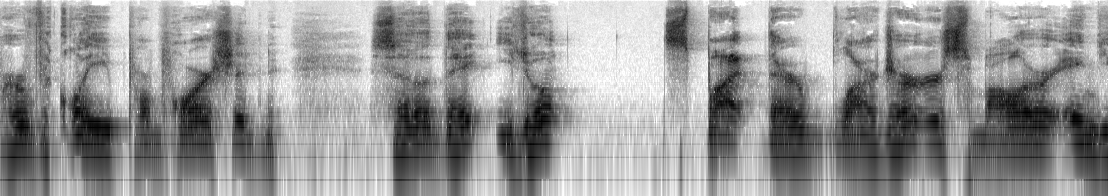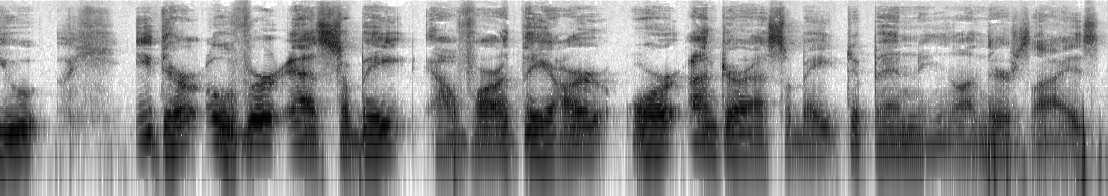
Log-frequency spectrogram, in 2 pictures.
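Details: Adult man with spinocerebellar ataxia, a rare neuromuscular disease with mobility problems, speech impediment and noise-induced anxiety; slurring makes him sound drunk, staggering gait; ataxic dysarthria.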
